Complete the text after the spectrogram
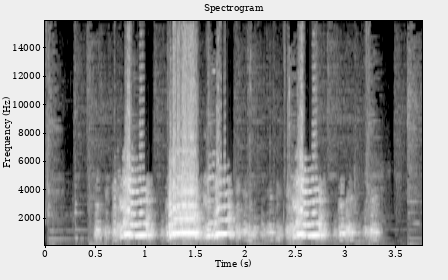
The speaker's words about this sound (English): Rooster.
